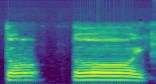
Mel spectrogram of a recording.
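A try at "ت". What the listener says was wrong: তো এ নয়, এটা আগেকার মানুষ পড়তো, আমাদের বাপ চাচারা যারা পড়েছেন পুরোনো জামানা, তো এ পড়তো তারা। এখন আমরা ঠিক করে সুন্দরভাবে উচ্চারণ করবো, মারুফ পড়বো। ত, কি পড়বো? ত।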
